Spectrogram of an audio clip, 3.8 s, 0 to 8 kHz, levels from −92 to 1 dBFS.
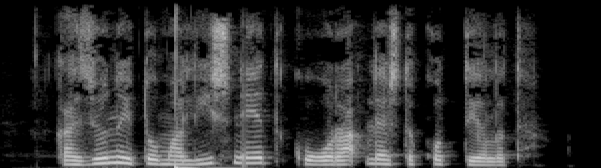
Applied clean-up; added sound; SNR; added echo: none; Crack; 10 dB; none.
